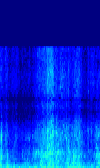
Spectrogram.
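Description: Thin plastic washing-machine cover rustling and crinkling as it is handled, loudest about a second in.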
